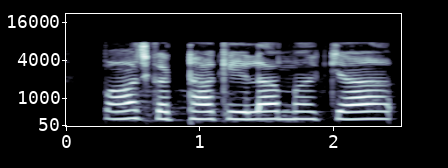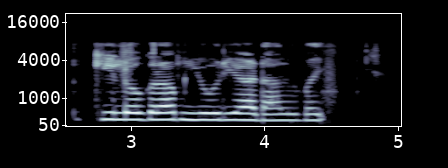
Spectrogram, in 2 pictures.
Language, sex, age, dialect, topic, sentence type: Maithili, female, 51-55, Angika, agriculture, question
